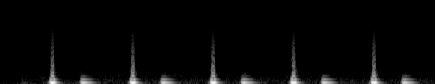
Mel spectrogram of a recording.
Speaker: And so you can hear those normal heart sounds.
